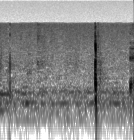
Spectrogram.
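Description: Near silence: faint room tone, with a single short click about one and a half seconds in.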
